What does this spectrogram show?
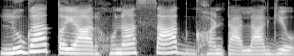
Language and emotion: Nepali, neutral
